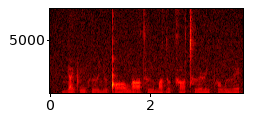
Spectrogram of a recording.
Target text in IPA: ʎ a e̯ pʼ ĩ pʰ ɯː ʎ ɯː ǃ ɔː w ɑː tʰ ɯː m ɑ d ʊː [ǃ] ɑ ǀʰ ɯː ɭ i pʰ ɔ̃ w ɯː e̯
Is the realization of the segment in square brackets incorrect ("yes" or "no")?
yes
